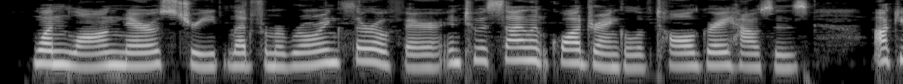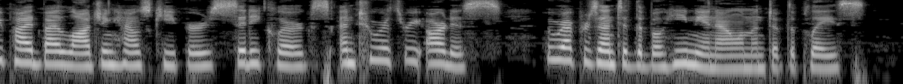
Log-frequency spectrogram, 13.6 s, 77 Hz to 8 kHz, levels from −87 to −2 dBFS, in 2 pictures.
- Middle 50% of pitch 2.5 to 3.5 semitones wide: Yes, average, 3.1 semitones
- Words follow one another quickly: No, average, 165 wpm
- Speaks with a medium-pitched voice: No, high, 225 Hz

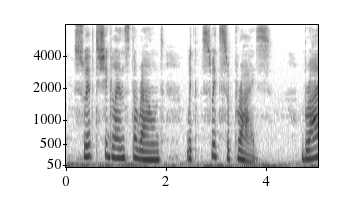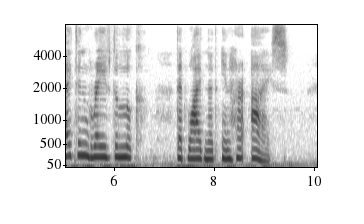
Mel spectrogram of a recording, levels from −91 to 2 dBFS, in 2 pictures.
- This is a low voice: No, high, 195 Hz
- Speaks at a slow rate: Yes, slow, 100 wpm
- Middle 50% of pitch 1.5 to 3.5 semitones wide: No, average, 4.2 semitones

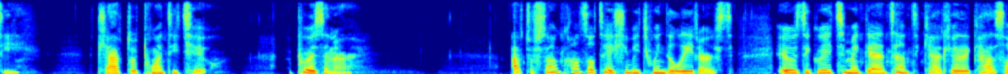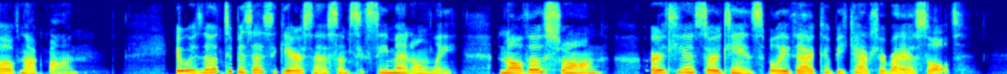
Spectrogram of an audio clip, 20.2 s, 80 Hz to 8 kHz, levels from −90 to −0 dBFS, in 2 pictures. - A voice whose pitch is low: No, very high, 250 Hz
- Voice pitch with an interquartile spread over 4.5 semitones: No, average, 4.2 semitones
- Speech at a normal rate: Yes, average, 150 wpm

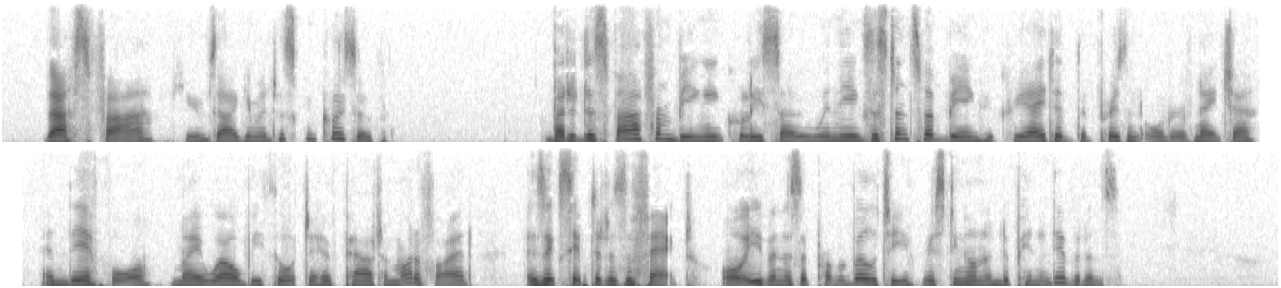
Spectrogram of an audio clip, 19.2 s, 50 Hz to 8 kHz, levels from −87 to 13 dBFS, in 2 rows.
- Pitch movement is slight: Yes, narrow, 2.3 semitones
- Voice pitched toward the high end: Yes, high, 210 Hz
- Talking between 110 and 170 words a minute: Yes, average, 165 wpm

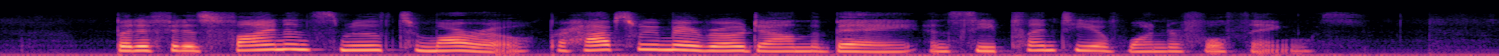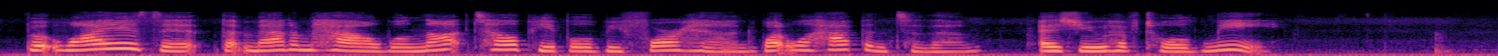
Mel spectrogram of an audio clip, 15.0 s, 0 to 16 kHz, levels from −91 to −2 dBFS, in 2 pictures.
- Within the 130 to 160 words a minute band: No, average, 175 wpm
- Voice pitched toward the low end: No, very high, 260 Hz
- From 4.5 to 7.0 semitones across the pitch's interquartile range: No, average, 4.0 semitones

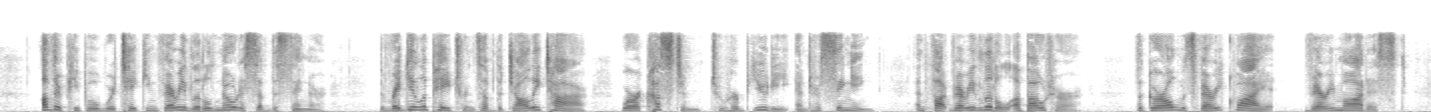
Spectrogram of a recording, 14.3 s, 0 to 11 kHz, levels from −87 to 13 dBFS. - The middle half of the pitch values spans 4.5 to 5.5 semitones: No, average, 4.1 semitones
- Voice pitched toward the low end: No, high, 195 Hz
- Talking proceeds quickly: No, average, 160 wpm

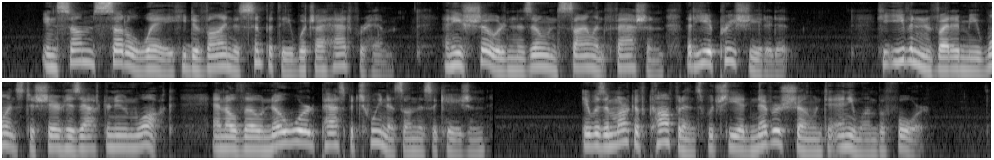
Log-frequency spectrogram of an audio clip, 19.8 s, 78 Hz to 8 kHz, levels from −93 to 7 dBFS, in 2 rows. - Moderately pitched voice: Yes, medium, 155 Hz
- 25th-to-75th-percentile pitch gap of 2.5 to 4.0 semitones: No, average, 5.2 semitones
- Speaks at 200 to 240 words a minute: No, average, 180 wpm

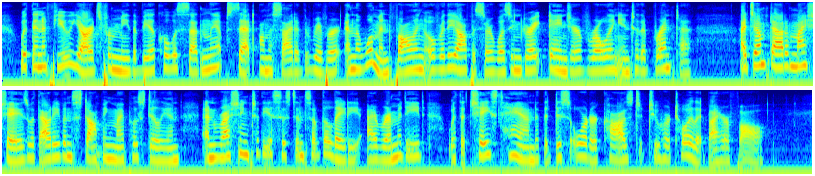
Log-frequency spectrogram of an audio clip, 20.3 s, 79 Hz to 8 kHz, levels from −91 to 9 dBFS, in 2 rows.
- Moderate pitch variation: Yes, average, 3.2 semitones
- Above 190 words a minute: Yes, average, 200 wpm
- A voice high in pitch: Yes, high, 195 Hz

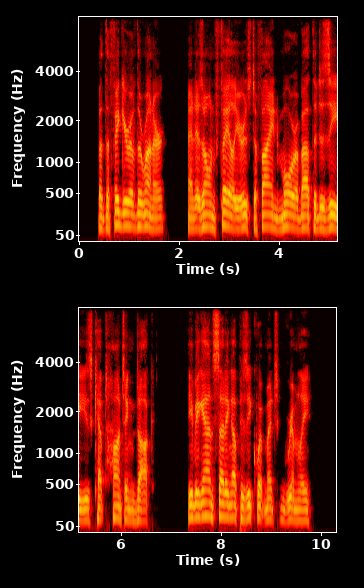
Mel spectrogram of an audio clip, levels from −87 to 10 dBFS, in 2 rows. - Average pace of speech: Yes, average, 150 wpm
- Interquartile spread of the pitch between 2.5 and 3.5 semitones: Yes, average, 2.9 semitones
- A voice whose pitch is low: Yes, low, 115 Hz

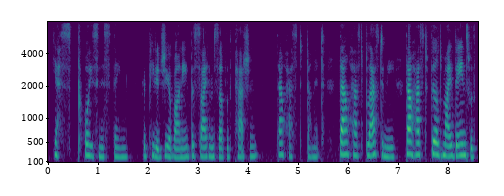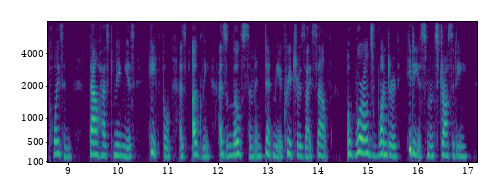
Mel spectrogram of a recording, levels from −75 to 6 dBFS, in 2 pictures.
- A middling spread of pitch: Yes, average, 3.1 semitones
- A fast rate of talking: No, average, 155 wpm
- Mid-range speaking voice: No, high, 215 Hz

